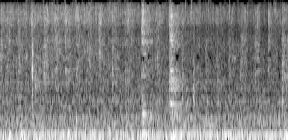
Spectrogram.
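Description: Faint sizzling of egg-and-flour-coated potato shreds frying in a little oil in a wok, with two soft knocks of the ladle a little after halfway as the shreds are pressed flat.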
